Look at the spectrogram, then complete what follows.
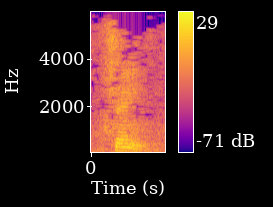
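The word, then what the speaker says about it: shame (שֵׁם): And the word for good name is pronounced shame. Interesting. The Hebrew word is shem or shame.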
